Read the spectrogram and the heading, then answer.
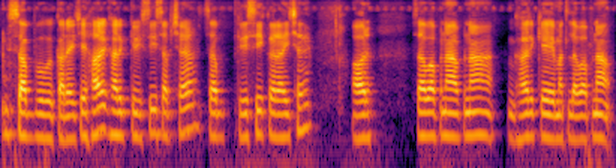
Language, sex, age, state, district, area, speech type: Maithili, male, 18-30, Bihar, Muzaffarpur, rural, spontaneous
